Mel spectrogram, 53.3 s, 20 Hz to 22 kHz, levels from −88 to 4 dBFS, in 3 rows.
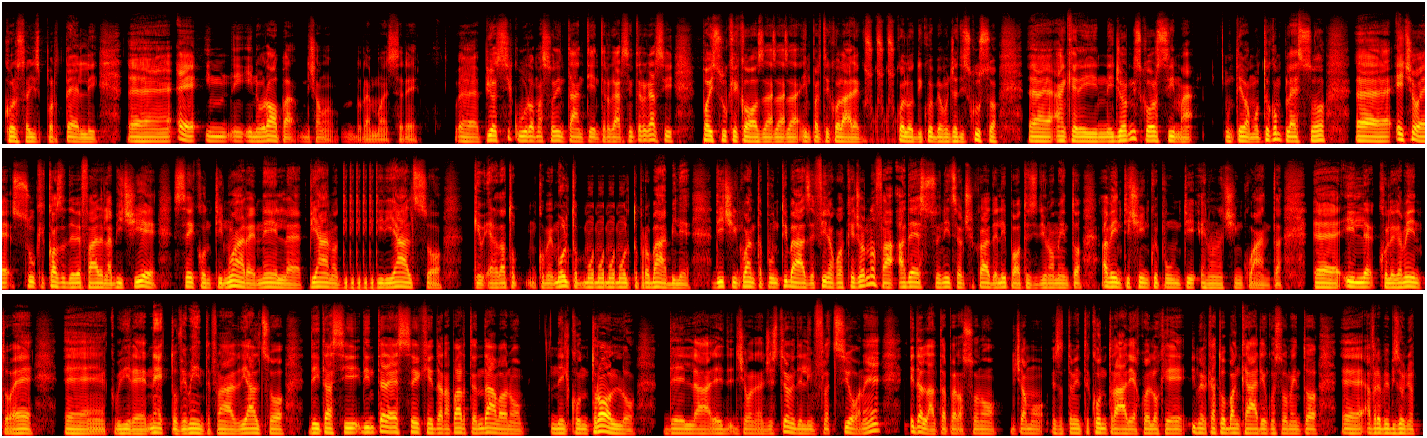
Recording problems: audio stuttering; 4 times, first at 9.5 s

